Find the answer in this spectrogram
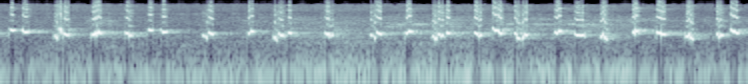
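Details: Sooty-headed bulbul lure to draw bulbuls into singing: busy, bubbly chattering of short slurred notes, some in pairs, rapidly repeated throughout.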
